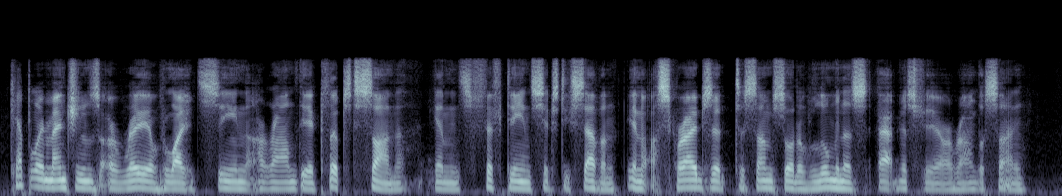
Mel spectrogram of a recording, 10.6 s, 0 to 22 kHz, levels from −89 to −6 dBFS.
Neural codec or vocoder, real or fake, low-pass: codec, 16 kHz, 1 kbps, FunCodec, trained on Chinese and English, 50 frames a second; fake; 7.2 kHz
